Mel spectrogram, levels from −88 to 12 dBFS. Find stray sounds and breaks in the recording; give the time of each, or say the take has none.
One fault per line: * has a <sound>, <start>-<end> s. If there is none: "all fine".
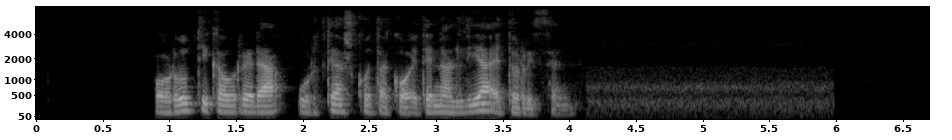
all fine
